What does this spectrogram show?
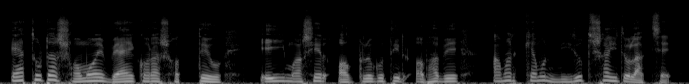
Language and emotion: Bengali, sad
